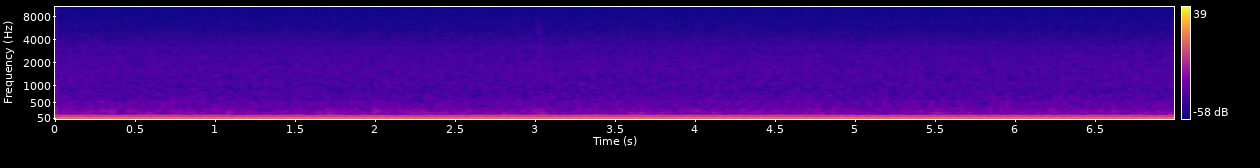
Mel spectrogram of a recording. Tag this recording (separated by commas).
Mechanical fan, Mechanisms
